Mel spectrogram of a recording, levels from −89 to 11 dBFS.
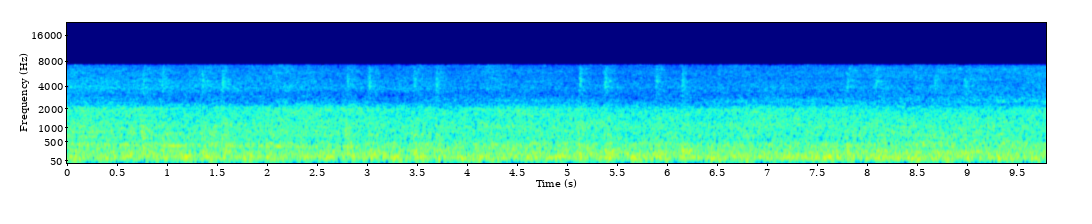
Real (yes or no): yes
